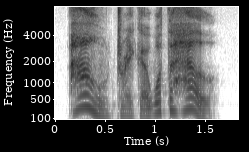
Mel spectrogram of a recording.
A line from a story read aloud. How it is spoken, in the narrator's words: hissed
